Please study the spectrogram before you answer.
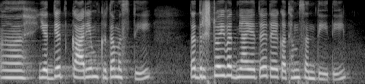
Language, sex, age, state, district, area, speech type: Sanskrit, female, 18-30, Karnataka, Bagalkot, urban, spontaneous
